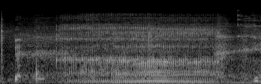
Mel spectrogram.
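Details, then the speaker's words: A heavily snoring man, a Marine who keeps others awake and can't be woken, gives a long, loud, buzzing rumble on a drawn-out breath in, compared to a water buffalo or a percussion band; heavy snoring. "like a water buffalo spawning it's like an Elephant Man it's like two donkeys making love"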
